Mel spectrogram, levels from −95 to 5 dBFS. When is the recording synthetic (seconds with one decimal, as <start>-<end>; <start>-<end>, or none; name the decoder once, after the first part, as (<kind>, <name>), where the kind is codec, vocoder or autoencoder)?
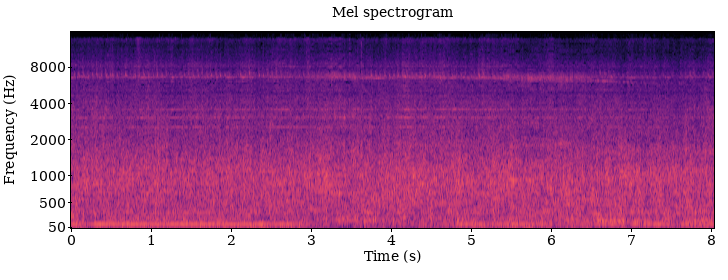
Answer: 3.0-3.6 (codec, SNAC); 5.4-6.5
